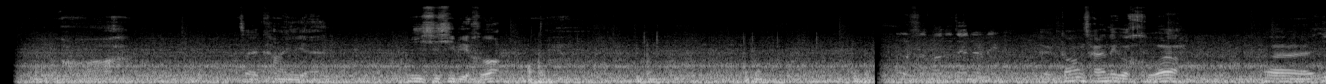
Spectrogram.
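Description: Tyres roll steadily over a road as a car drives along.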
